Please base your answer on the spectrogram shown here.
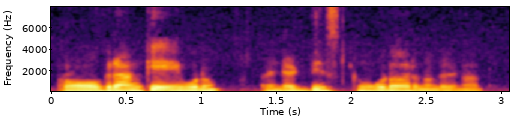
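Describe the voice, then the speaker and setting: A man giving a casual, halting unboxing demonstration, pausing to search for words. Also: on the high side, fairly even intonation, mellow, lo-fi sound. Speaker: product reviewer. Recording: noisy amateur recording with ambient sound.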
